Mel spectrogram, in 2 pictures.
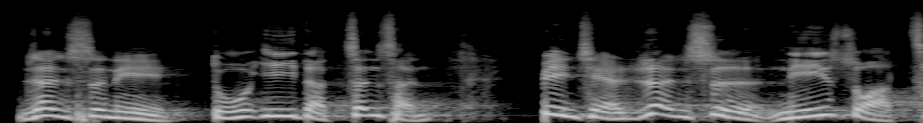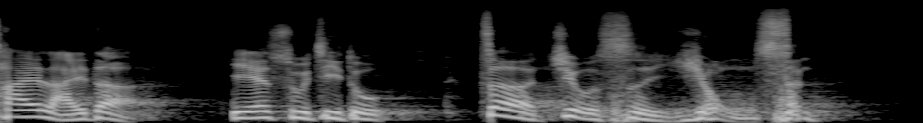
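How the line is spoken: Loud reading aloud. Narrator (Chinese): 我们大声的读

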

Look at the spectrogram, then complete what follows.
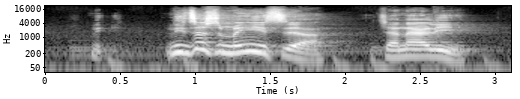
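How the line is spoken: Shouting back. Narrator (Chinese): 他大声吼了回去

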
